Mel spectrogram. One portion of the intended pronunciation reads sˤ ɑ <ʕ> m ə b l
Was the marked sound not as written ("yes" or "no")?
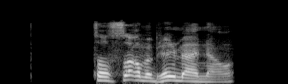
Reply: yes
